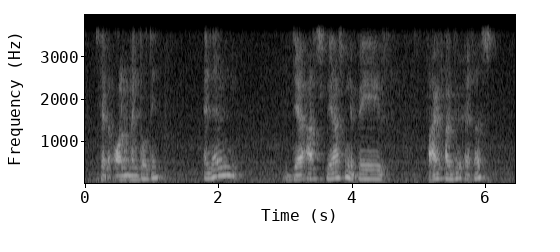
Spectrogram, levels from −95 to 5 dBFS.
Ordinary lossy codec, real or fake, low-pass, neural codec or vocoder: none; fake; 3.6 kHz; vocoder, 22.05 kHz, 80 mel bands, WaveNeXt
